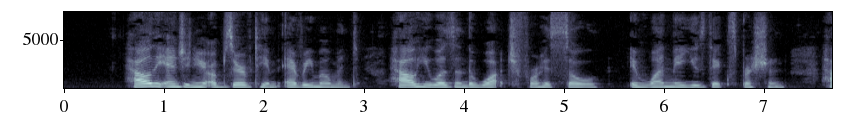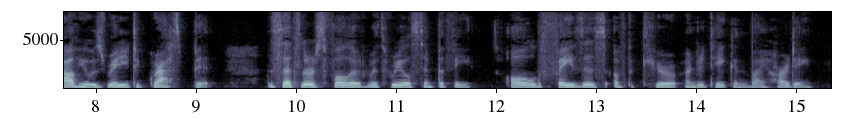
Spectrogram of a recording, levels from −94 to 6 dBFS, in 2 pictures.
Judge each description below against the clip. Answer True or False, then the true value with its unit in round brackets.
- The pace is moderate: True (170 wpm)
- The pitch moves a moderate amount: False (2.3 semitones)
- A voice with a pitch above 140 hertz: True (190 Hz)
